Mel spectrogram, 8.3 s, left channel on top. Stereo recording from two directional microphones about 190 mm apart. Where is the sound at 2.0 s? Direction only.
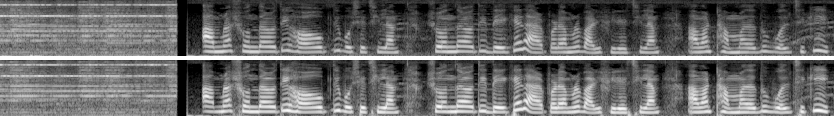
45° right (ahead or behind).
